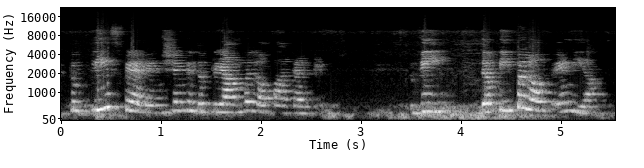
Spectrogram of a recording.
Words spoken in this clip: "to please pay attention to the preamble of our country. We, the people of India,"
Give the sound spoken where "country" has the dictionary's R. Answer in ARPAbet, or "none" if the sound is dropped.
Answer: none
